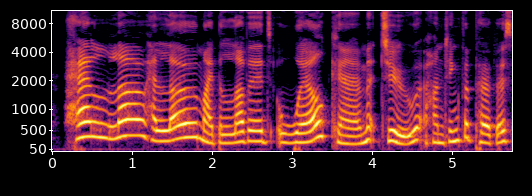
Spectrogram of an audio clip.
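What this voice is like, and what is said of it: Energetic, excited upbeat voice. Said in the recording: “hear it in my voice,... I'm feeling really zingy, pretty electric”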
